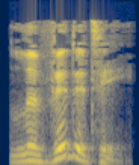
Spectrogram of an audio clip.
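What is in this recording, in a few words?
"lividity", British English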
